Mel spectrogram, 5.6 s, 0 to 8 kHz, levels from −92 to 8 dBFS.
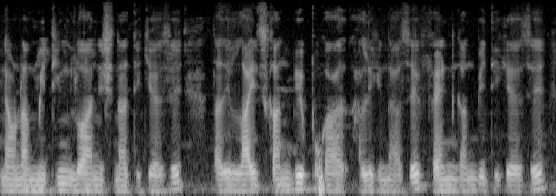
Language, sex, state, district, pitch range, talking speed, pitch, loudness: Nagamese, male, Nagaland, Dimapur, 85-95 Hz, 195 wpm, 90 Hz, -21 LUFS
